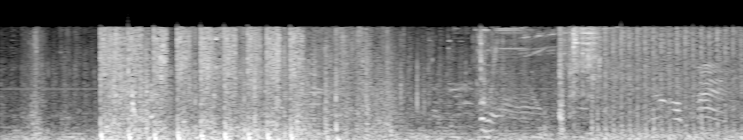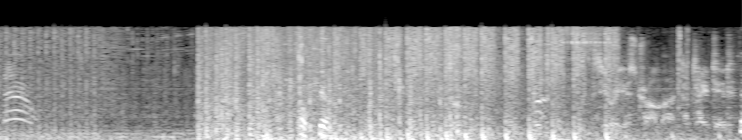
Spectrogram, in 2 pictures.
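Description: Gunfire rattles in long bursts.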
